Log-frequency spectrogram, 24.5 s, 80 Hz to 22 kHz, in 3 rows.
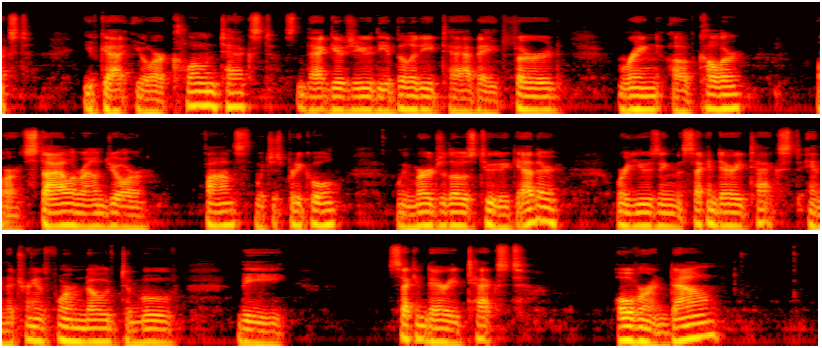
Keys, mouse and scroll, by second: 10.5-12.1 drag, 16.6-17.6 drag, 23.7 click.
